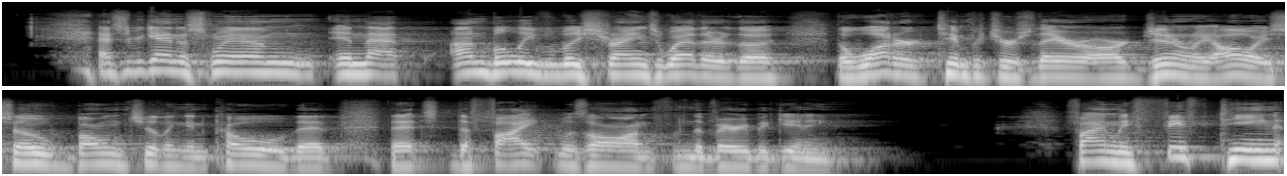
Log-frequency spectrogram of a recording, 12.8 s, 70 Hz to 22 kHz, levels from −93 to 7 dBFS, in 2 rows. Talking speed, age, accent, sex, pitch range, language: 160 wpm, 40-59, American, male, 120-165 Hz, English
